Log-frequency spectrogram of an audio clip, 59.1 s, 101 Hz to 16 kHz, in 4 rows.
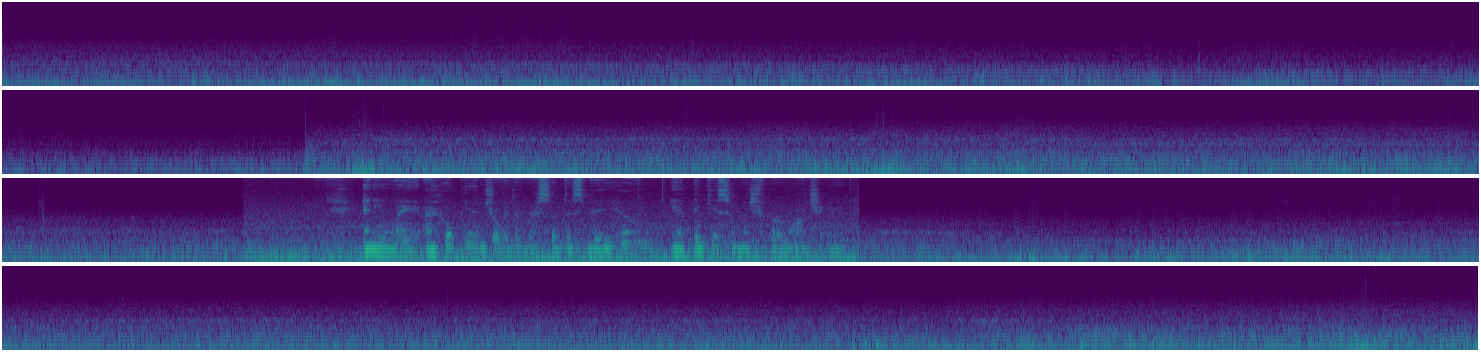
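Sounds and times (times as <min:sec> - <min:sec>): faint steady whine: 0:17.8 - 0:29.2, 0:32.0 - 0:38.1
car tyres and engine rumble: 0:32.0 - 0:38.1.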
